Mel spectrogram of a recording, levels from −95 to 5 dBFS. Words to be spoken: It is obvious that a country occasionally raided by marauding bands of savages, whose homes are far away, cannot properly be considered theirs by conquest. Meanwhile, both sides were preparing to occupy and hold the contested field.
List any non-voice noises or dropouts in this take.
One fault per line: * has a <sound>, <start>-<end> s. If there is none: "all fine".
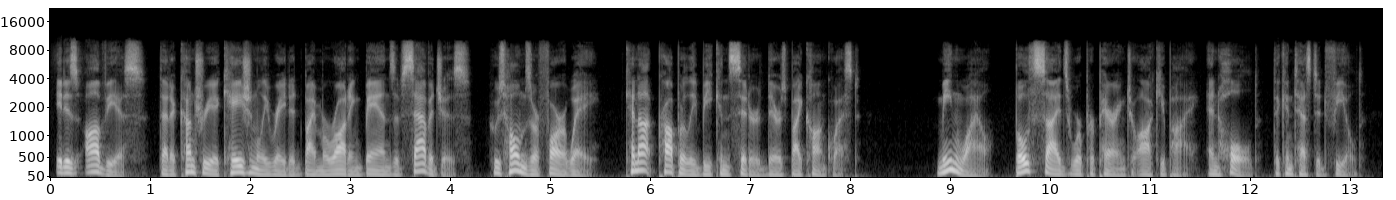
all fine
